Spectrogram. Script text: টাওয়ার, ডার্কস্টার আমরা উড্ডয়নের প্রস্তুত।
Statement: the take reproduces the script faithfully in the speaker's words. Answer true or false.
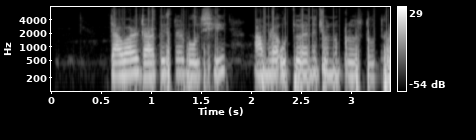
false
